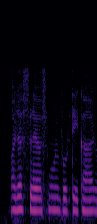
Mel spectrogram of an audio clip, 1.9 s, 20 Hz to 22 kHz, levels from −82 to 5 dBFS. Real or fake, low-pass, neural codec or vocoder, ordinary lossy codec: fake; 7.2 kHz; codec, 16 kHz, 2 kbps, FunCodec, trained on Chinese and English, 25 frames a second; Opus, 64 kbps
